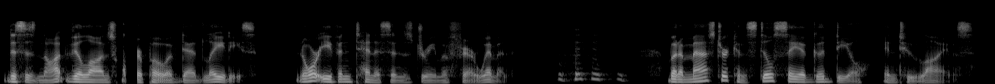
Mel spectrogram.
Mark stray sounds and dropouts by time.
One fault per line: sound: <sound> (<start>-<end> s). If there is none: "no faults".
sound: dropout (1.3-1.4 s)
sound: laugh (5.6-6.3 s)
